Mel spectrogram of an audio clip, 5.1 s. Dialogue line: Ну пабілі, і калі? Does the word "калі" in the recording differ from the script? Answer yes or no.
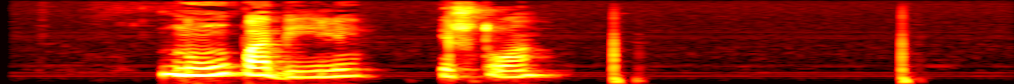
yes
